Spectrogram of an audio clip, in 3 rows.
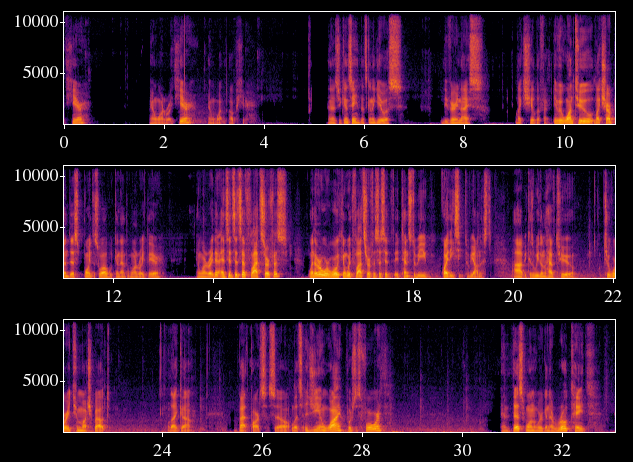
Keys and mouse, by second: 0.7 click, 2.4 click, 4.5 Tab, 5.3 middle click, 6.7 click, 7.3-7.6 middle drag, 8.5 middle drag, 9.1 click, 9.3 Tab, 9.8 middle click, 10.6 click, 12.0 click, 13.4 Tab, 14.5 middle click, 15.3-17.7 middle drag, 20.4 click, 21.1-21.6 middle drag, 22.1 g, 22.4 y, 24.3-24.6 middle drag, 26.4 g, 26.7 y, 27.9 click, 28.2-28.5 middle drag, 28.9-29.3 middle drag, 29.7 shift+middle drag, 30.6-31.1 middle drag, 31.8 r, 32.9 x.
